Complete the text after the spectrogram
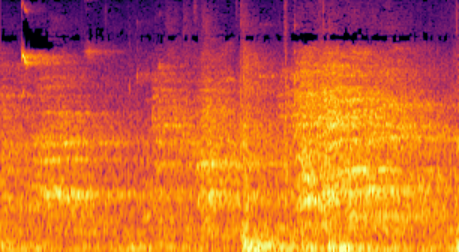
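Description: A volleyball is struck with a smack of hands.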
